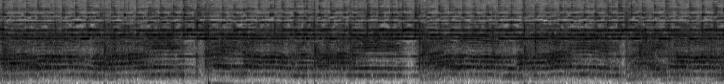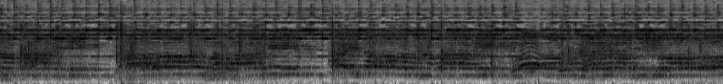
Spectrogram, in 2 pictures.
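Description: Several male voices chanting Sanskrit mantras together, in repeated phrases of about two and a half seconds, each followed by a short break.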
